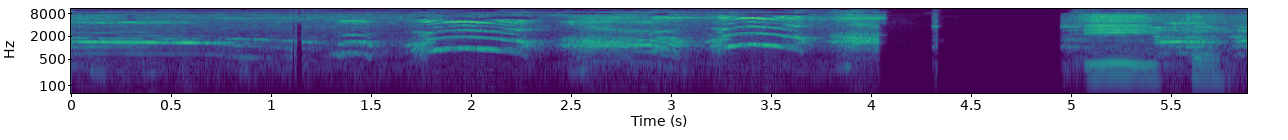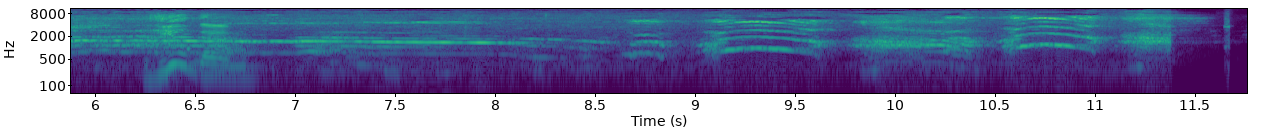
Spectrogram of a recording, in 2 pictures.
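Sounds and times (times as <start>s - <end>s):
rooster crowing: 0.0s - 3.4s, 5.2s - 11.1s
speech: 5.1s - 6.9s.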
